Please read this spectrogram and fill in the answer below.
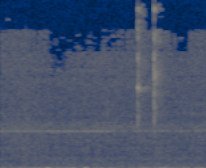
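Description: A computer mouse clicking a few times: short quiet clicks in the first half and a close pair of sharper clicks about a second and a half in.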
